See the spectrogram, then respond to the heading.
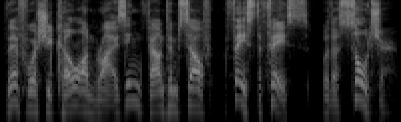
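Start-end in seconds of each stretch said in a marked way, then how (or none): none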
